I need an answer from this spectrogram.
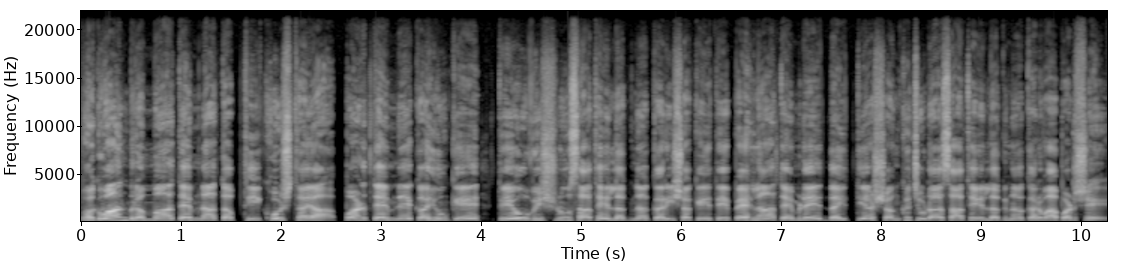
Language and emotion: Gujarati, neutral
